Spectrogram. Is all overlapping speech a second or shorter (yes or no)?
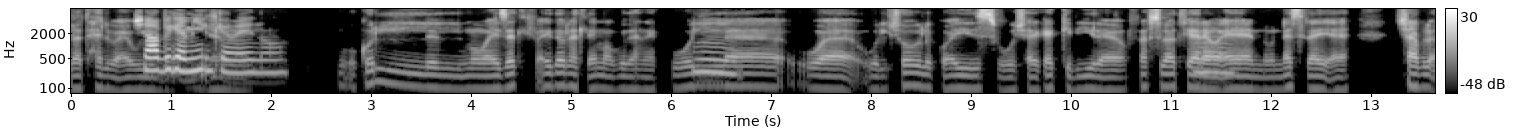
no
